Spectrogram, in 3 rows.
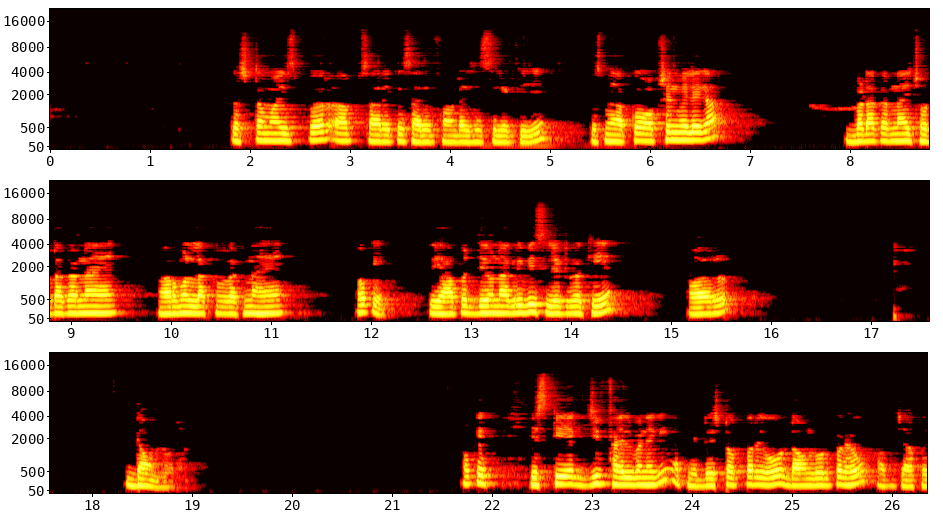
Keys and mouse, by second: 2.4 click, 4.7 click, 8.1 click, 13.1 click, 18.6 click.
